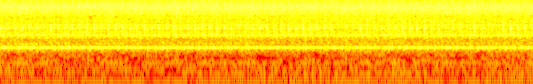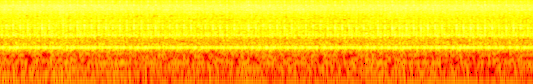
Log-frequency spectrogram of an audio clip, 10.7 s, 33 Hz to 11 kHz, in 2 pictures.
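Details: 1999 Toyota Corolla at idle: an intermittent, uneven light knock about twice a second, seemingly from the power steering pump pulley, which is tight; the owner suspects the pump bearings or the belt tensioner.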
